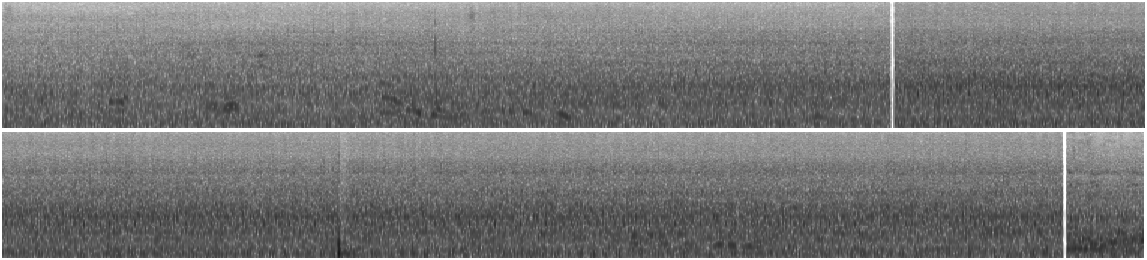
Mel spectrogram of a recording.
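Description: Vehicle engines idling steadily under faint background voices, the sound stepping up a little about seven seconds in. There is one sharp click about twelve seconds in.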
